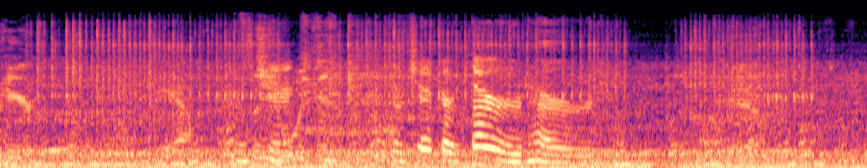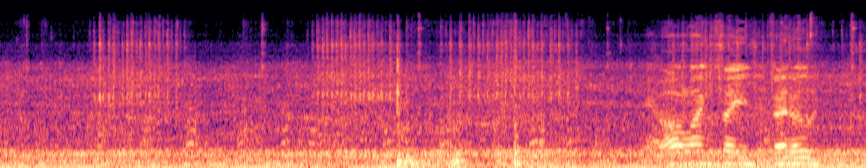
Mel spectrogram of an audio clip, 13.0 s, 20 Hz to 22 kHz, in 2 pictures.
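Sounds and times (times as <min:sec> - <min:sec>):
short knocks and rattles: 0:00.0 - 0:06.4, 0:07.2 - 0:11.2
utility vehicle engine running: 0:00.0 - 0:13.0.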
